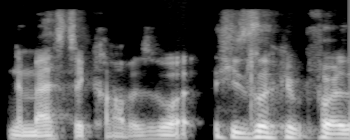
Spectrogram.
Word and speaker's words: Namestnikov: The name Evan meant to say there, I believe, was I'll help you pronunciation wise. It was Namestnikov.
